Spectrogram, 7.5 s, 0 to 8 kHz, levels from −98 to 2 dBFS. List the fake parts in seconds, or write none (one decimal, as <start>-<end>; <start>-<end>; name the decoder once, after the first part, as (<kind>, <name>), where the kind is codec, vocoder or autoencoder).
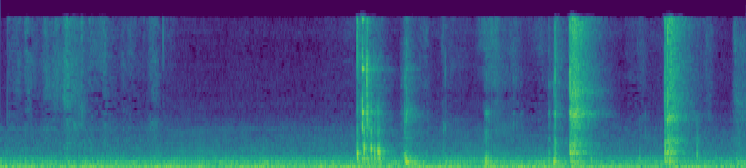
1.7-2.3 (vocoder, WaveNeXt); 4.5-5.1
